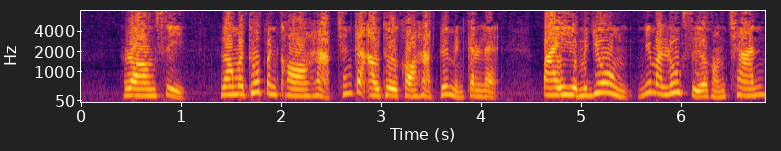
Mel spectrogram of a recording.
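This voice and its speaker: A woman's voice: on the high side, fairly quick, dry recording, voice pushed up, lightly acted. A woman reading aloud as a spirited, headstrong young woman who talks eagerly and scolds sharply. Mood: angry scolding.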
